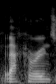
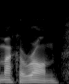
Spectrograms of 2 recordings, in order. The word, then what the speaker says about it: macaron: no a souffle souffle macaroons are also very hard yeah they made you know it's actually a macaron macaroon is the it's the wrong pronunciation that's not your thing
